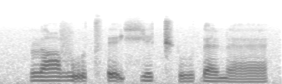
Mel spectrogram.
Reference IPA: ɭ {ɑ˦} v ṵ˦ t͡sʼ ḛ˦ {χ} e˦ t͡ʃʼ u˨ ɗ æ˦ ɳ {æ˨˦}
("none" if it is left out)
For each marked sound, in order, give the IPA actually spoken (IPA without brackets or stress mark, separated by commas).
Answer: ɑ˦, ç, æ˨˦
